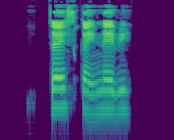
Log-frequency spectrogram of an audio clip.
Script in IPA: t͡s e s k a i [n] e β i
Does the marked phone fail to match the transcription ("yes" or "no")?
no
